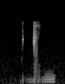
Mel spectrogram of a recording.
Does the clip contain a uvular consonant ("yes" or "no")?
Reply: no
